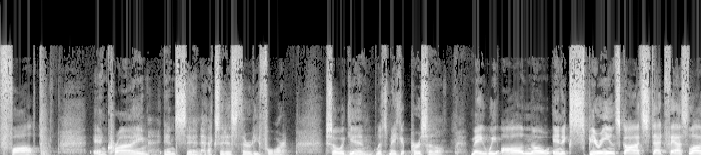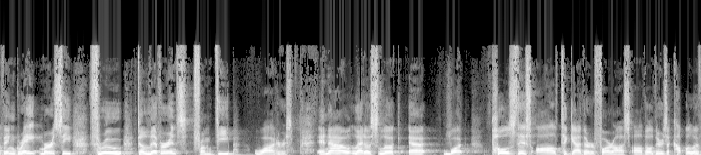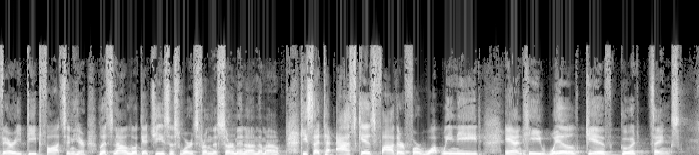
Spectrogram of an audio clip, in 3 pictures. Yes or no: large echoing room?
yes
